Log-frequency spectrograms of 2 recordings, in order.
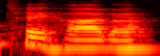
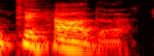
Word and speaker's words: Tejada: Could you spell Tejada? – T-E-J-A-D-A. The J is pronounced like an H.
